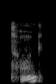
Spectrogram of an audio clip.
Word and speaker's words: tongue: tongue you know tongue it's not an o it's like between an o and a stung tongue then we have the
